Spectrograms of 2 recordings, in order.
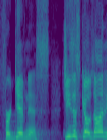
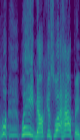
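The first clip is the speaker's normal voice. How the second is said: put-on woman's character voice; 4 semitones higher than usual. Acting out the wife noticing blood on the shirt: voicing Malchus's wife. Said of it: "She's like".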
